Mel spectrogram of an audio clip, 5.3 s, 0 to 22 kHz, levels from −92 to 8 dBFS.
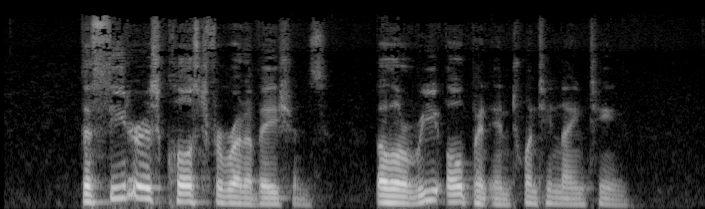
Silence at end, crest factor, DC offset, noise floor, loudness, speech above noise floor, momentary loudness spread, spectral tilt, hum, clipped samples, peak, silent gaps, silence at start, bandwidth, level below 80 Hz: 0.6 s; 18 dB; under 0.1%; -67 dBFS; -19 LUFS; 49 dB; 16 LU; -7 dB/octave; none; under 0.1%; -2 dBFS; none; 0.6 s; 16.5 kHz; -58 dBFS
